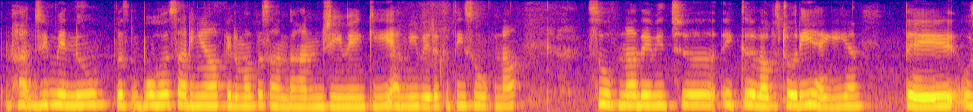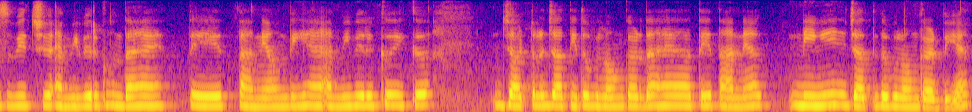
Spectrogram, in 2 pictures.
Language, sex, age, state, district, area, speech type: Punjabi, female, 18-30, Punjab, Rupnagar, rural, spontaneous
